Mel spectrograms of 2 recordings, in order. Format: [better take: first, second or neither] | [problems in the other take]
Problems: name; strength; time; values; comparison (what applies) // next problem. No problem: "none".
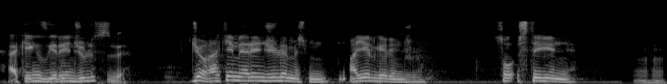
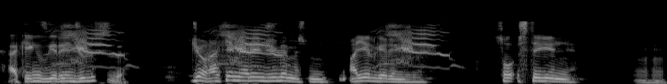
first | noise reduction (classical method Wiener filter)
